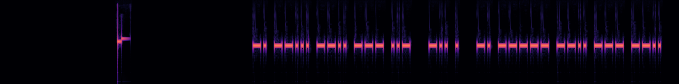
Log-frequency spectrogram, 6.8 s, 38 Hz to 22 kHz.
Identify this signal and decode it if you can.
Morse code, heard as a keyed tone, about 41 wpm, 700 Hz. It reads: N7ZOU DE N0ZOZ
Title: USA Callsign DE Callsign - 5 Characters - 45wpm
